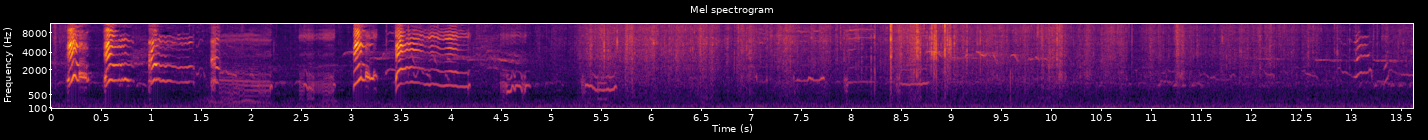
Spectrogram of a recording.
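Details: In the woods, a puppy happy on its walk squeals in quick, high-pitched whimpers for about five seconds, followed by sparse, fainter whines over a steady outdoor hiss.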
